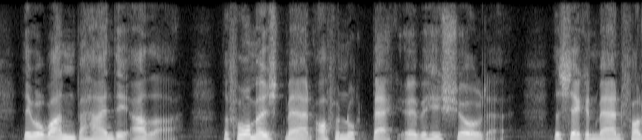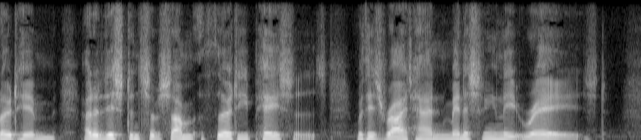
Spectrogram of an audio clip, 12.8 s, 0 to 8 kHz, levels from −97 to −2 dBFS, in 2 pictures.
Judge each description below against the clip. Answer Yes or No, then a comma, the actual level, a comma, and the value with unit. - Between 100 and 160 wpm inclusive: Yes, average, 155 wpm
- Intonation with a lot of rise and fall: No, average, 3.4 semitones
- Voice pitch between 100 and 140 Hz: Yes, low, 135 Hz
